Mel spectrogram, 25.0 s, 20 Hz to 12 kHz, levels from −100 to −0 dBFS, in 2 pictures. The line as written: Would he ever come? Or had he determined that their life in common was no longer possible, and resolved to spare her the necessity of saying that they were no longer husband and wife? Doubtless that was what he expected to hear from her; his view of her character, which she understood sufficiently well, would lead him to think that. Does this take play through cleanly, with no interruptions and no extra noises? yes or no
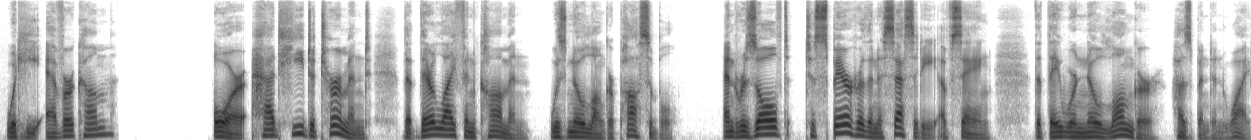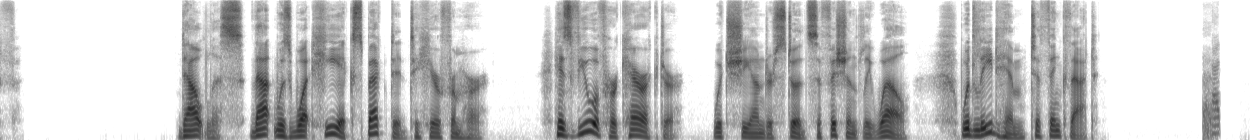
no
